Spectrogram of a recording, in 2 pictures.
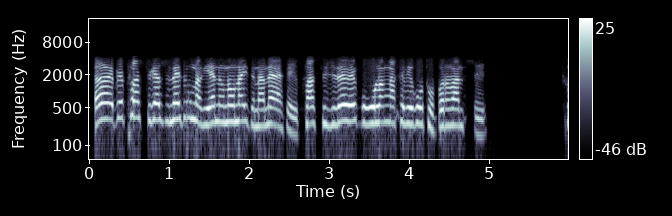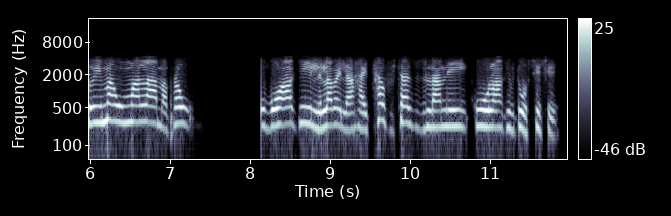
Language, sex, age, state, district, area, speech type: Bodo, female, 60+, Assam, Kokrajhar, urban, conversation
